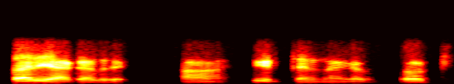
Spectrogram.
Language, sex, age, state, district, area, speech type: Kannada, male, 30-45, Karnataka, Udupi, rural, conversation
